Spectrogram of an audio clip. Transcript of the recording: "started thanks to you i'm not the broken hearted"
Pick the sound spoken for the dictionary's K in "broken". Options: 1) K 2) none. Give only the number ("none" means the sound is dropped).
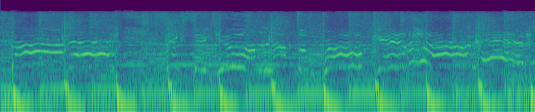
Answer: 1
